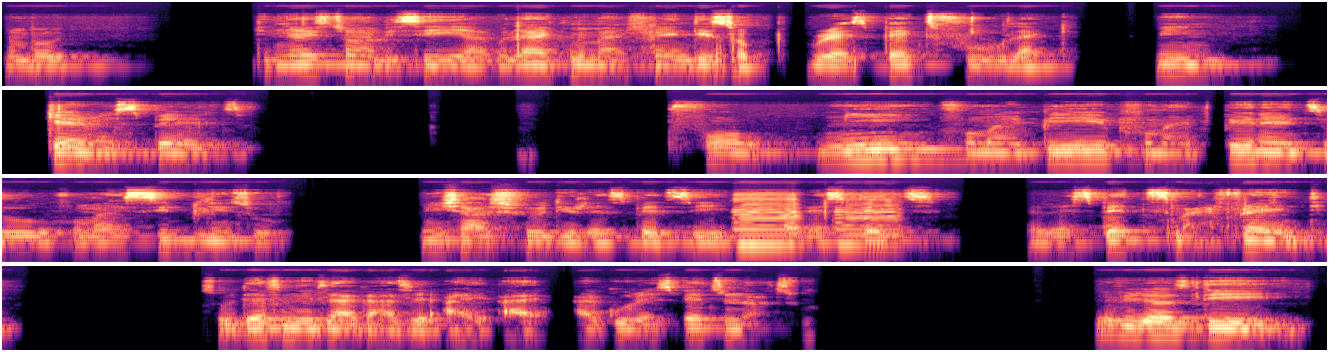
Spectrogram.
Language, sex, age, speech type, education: Nigerian Pidgin, male, 30-45, spontaneous, tertiary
